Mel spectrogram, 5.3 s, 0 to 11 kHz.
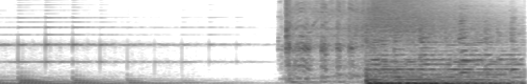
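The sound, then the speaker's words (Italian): A steady, repeating electronic tone fades out, then the engine of a DeLorean DMC-12 car cranks to life and quickly swells into a loud roar as the car speeds off through a parking lot. “L'auto sfreccia per il parcheggio, si ferma, ma non esce nessuno.”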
